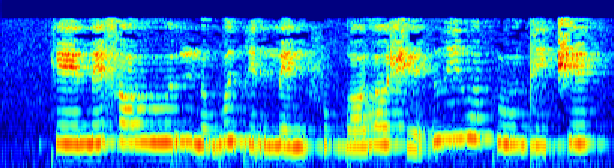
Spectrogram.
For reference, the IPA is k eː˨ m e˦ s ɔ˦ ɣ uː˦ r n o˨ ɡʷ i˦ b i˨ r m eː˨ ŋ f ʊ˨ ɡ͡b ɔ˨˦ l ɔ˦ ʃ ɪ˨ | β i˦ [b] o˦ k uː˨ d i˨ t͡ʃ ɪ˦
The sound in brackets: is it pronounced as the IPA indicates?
no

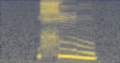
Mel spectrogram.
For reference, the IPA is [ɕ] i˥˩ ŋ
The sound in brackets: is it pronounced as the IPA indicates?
yes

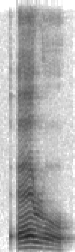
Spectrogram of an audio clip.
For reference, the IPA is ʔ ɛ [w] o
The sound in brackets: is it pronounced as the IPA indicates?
no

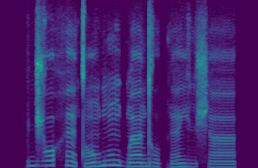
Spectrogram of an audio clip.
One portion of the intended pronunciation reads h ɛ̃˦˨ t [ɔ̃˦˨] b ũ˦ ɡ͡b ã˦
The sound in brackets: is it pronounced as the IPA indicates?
no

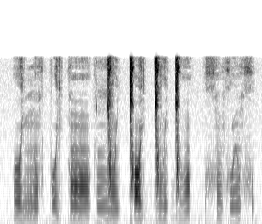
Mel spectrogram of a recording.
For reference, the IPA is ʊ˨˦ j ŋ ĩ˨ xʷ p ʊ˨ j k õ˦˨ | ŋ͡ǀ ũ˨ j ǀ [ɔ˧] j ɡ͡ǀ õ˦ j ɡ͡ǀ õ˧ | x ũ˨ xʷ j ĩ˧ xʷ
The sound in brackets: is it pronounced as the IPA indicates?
yes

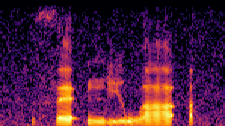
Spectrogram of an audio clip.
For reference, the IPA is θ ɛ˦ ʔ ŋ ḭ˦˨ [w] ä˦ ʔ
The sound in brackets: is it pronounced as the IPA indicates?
yes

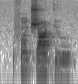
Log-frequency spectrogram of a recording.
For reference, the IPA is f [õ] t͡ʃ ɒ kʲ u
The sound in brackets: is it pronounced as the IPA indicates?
yes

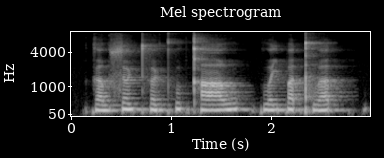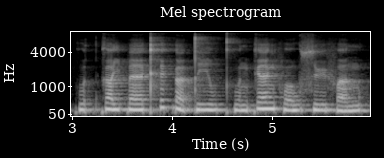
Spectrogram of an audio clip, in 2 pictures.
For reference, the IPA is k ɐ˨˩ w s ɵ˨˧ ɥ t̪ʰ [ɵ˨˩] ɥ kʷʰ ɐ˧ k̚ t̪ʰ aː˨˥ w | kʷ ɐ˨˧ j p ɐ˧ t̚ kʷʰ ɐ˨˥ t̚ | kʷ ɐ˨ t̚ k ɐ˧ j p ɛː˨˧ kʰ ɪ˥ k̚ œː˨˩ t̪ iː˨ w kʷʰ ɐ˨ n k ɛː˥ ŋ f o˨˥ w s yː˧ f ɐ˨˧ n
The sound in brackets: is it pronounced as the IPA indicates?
yes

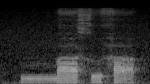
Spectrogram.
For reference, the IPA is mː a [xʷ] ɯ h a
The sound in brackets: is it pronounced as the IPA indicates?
no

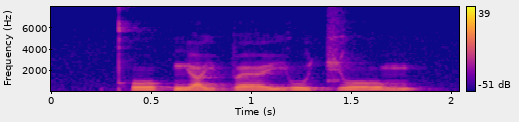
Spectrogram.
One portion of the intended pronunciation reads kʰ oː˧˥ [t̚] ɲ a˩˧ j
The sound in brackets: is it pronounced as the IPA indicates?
no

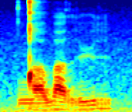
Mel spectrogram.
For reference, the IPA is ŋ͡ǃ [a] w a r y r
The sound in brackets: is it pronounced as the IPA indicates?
yes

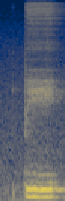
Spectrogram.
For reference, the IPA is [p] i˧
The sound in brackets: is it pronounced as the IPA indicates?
yes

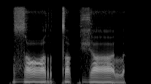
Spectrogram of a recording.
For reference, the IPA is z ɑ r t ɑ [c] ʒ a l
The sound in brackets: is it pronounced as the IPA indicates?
no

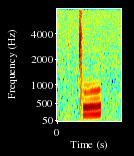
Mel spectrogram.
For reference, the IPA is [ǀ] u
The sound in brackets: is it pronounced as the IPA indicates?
yes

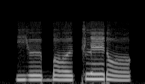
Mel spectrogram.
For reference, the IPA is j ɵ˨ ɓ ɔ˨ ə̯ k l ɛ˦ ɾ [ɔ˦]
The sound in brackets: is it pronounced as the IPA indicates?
yes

